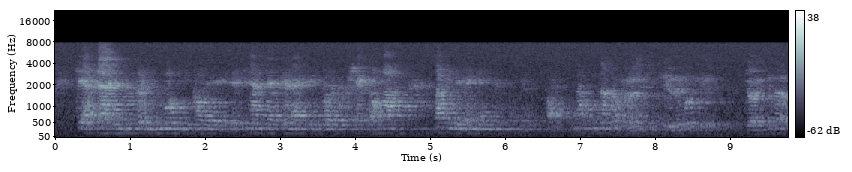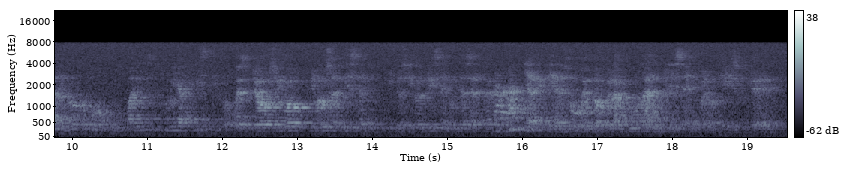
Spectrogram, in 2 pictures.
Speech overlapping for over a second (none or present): none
